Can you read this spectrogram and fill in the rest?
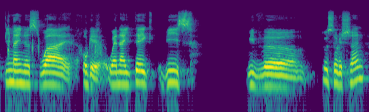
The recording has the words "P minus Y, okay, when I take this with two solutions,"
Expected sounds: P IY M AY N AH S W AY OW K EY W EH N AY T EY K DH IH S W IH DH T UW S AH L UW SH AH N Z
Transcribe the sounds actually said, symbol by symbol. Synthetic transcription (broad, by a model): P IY M AY N AH S W AY OW K EY W EH N AY T EY K DH IH S W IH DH T UW S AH L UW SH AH N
